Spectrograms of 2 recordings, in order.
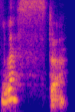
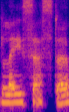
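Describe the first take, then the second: First: The word is said in a shortened form. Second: Every written letter group is pronounced. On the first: The speaker calls it right. "it's Leicester" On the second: The speaker calls it wrong. "it looks like Leicester, but it's not"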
